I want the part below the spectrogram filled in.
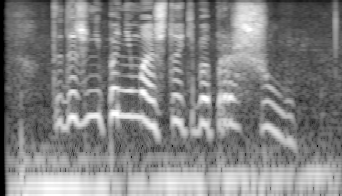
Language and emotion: Russian, angry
